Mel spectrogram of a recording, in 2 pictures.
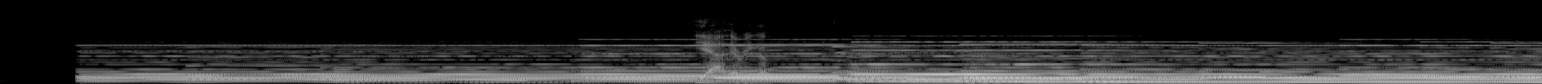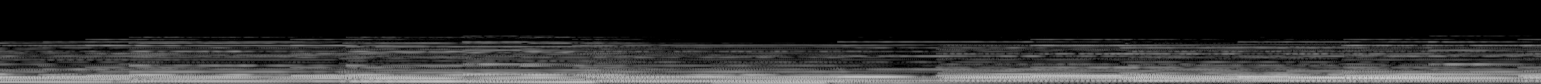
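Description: Sampled vintage Thomas console organ (Soundiron Sandy Creek Organ) playing sustained full chords through a slow-speed Leslie rotary speaker, the chords changing every second or two. It starts about a second in.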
